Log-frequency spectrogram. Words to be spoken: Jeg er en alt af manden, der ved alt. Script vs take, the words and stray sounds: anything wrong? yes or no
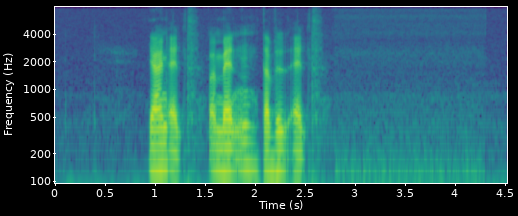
no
